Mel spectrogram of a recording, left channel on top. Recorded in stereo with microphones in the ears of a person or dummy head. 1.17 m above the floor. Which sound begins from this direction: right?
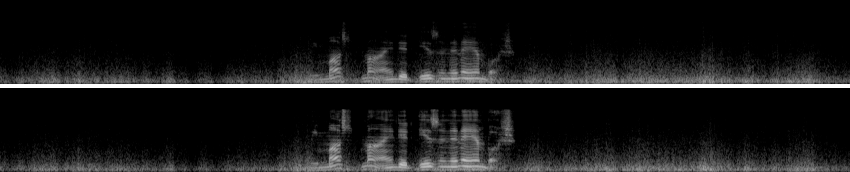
A man speaking, at 3.1 s.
